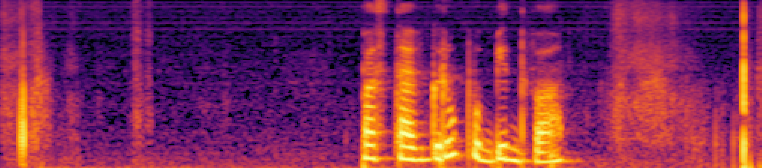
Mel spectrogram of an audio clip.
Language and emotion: Russian, neutral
